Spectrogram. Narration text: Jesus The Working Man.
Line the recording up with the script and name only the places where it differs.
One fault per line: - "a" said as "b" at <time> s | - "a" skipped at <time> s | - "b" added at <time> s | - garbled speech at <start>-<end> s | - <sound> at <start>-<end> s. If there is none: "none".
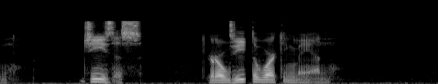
- garbled speech at 2.0-2.5 s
